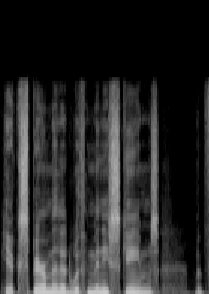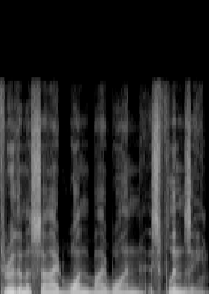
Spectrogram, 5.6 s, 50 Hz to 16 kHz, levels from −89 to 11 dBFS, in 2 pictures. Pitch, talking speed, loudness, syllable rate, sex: 100 Hz, 150 wpm, -18 LUFS, 5.0 syllables/s, male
